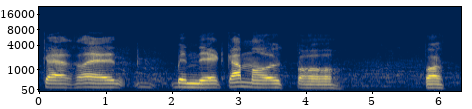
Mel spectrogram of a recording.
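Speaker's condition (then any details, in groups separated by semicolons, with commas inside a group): Cerebral palsy; fairly normalized daily life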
